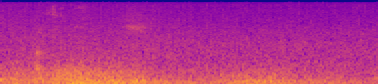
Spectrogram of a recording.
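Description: A low rumble, loudest about half a second in, over a steady rushing noise.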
